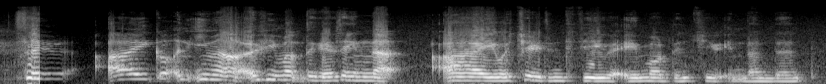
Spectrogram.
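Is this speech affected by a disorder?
Yes: cerebral palsy.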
